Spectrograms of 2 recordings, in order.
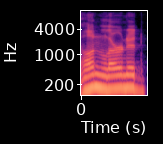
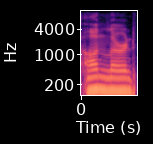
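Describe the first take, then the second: First: The -ed ending is a separate syllable. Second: The -ed ending is not a separate syllable. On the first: "I'll read all my EDs there" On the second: "I'm against pronouncing the EDs"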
